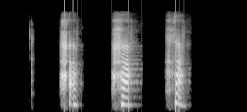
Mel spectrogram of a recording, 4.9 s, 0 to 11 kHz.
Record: exhalation_length: 4.9 s
exhalation_amplitude: 30162
exhalation_signal_mean_std_ratio: 0.32
survey_phase: beta (2021-08-13 to 2022-03-07)
age: 45-64
gender: Female
wearing_mask: 'No'
symptom_runny_or_blocked_nose: true
symptom_fatigue: true
symptom_fever_high_temperature: true
symptom_headache: true
smoker_status: Never smoked
respiratory_condition_asthma: false
respiratory_condition_other: false
recruitment_source: Test and Trace
submission_delay: 2 days
covid_test_result: Positive
covid_test_method: LFT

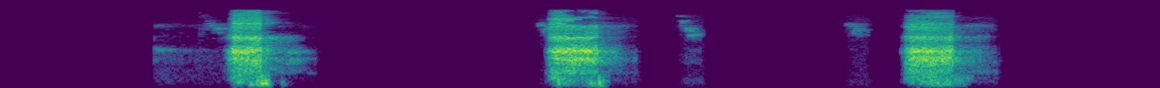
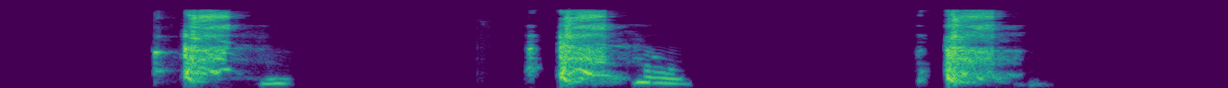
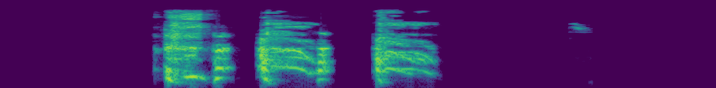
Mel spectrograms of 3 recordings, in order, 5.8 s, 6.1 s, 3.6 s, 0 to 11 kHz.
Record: exhalation_length: 5.8 s
exhalation_amplitude: 31725
exhalation_signal_mean_std_ratio: 0.29
three_cough_length: 6.1 s
three_cough_amplitude: 31797
three_cough_signal_mean_std_ratio: 0.31
cough_length: 3.6 s
cough_amplitude: 29264
cough_signal_mean_std_ratio: 0.37
survey_phase: alpha (2021-03-01 to 2021-08-12)
age: 18-44
gender: Female
wearing_mask: 'No'
symptom_none: true
smoker_status: Never smoked
respiratory_condition_asthma: false
respiratory_condition_other: false
recruitment_source: REACT
submission_delay: 2 days
covid_test_result: Negative
covid_test_method: RT-qPCR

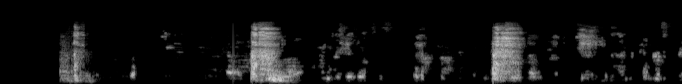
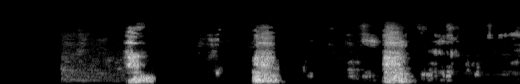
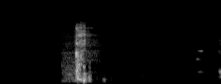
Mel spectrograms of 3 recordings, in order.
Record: three_cough_length: 6.8 s
three_cough_amplitude: 30569
three_cough_signal_mean_std_ratio: 0.35
exhalation_length: 5.2 s
exhalation_amplitude: 29475
exhalation_signal_mean_std_ratio: 0.35
cough_length: 2.2 s
cough_amplitude: 19650
cough_signal_mean_std_ratio: 0.19
survey_phase: beta (2021-08-13 to 2022-03-07)
age: 45-64
gender: Male
wearing_mask: 'No'
symptom_fatigue: true
symptom_onset: 12 days
smoker_status: Never smoked
respiratory_condition_asthma: false
respiratory_condition_other: false
recruitment_source: REACT
submission_delay: 2 days
covid_test_result: Negative
covid_test_method: RT-qPCR
influenza_a_test_result: Negative
influenza_b_test_result: Negative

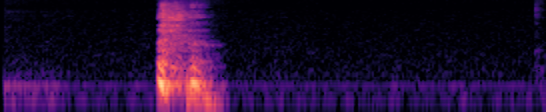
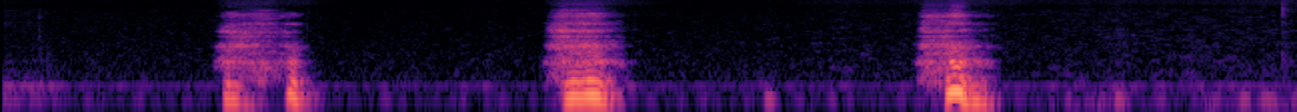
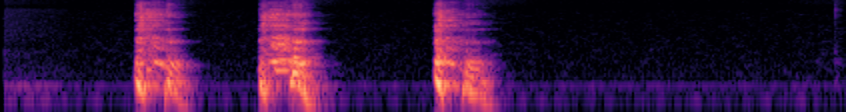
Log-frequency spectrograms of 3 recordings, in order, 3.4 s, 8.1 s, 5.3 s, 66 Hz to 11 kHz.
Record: cough_length: 3.4 s
cough_amplitude: 8314
cough_signal_mean_std_ratio: 0.2
exhalation_length: 8.1 s
exhalation_amplitude: 2459
exhalation_signal_mean_std_ratio: 0.28
three_cough_length: 5.3 s
three_cough_amplitude: 10793
three_cough_signal_mean_std_ratio: 0.31
survey_phase: beta (2021-08-13 to 2022-03-07)
age: 65+
gender: Male
wearing_mask: 'No'
symptom_none: true
smoker_status: Never smoked
respiratory_condition_asthma: false
respiratory_condition_other: false
recruitment_source: REACT
submission_delay: 1 day
covid_test_result: Negative
covid_test_method: RT-qPCR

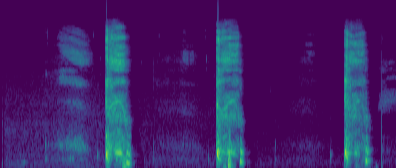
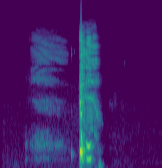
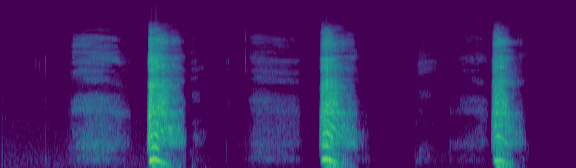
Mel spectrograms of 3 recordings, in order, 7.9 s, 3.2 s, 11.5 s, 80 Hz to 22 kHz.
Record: three_cough_length: 7.9 s
three_cough_amplitude: 32567
three_cough_signal_mean_std_ratio: 0.28
cough_length: 3.2 s
cough_amplitude: 32768
cough_signal_mean_std_ratio: 0.18
exhalation_length: 11.5 s
exhalation_amplitude: 29374
exhalation_signal_mean_std_ratio: 0.26
survey_phase: beta (2021-08-13 to 2022-03-07)
age: 18-44
gender: Female
wearing_mask: 'No'
symptom_none: true
smoker_status: Never smoked
respiratory_condition_asthma: false
respiratory_condition_other: false
recruitment_source: REACT
submission_delay: 2 days
covid_test_result: Negative
covid_test_method: RT-qPCR
influenza_a_test_result: Negative
influenza_b_test_result: Negative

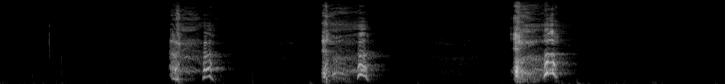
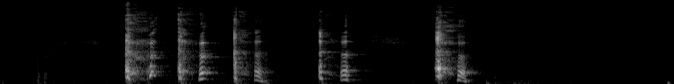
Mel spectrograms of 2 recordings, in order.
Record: three_cough_length: 7.3 s
three_cough_amplitude: 20359
three_cough_signal_mean_std_ratio: 0.27
cough_length: 6.7 s
cough_amplitude: 24275
cough_signal_mean_std_ratio: 0.25
survey_phase: alpha (2021-03-01 to 2021-08-12)
age: 65+
gender: Female
wearing_mask: 'No'
symptom_none: true
smoker_status: Current smoker (1 to 10 cigarettes per day)
respiratory_condition_asthma: false
respiratory_condition_other: false
recruitment_source: REACT
submission_delay: 1 day
covid_test_result: Negative
covid_test_method: RT-qPCR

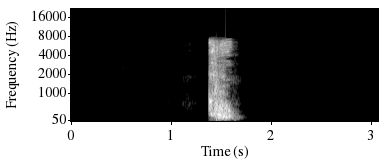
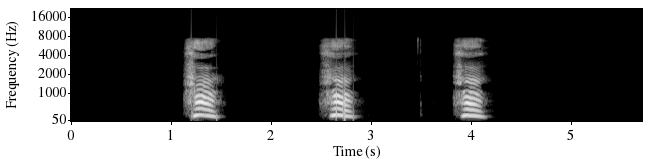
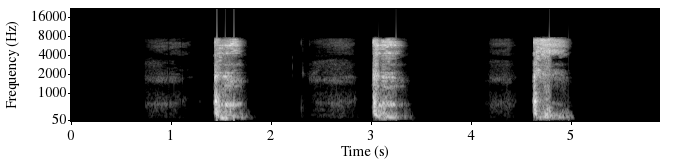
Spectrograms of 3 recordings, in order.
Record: cough_length: 3.1 s
cough_amplitude: 32768
cough_signal_mean_std_ratio: 0.23
exhalation_length: 5.7 s
exhalation_amplitude: 30663
exhalation_signal_mean_std_ratio: 0.29
three_cough_length: 5.9 s
three_cough_amplitude: 32767
three_cough_signal_mean_std_ratio: 0.32
survey_phase: beta (2021-08-13 to 2022-03-07)
age: 45-64
gender: Female
wearing_mask: 'No'
symptom_none: true
smoker_status: Ex-smoker
respiratory_condition_asthma: false
respiratory_condition_other: false
recruitment_source: REACT
submission_delay: 2 days
covid_test_result: Negative
covid_test_method: RT-qPCR
influenza_a_test_result: Negative
influenza_b_test_result: Negative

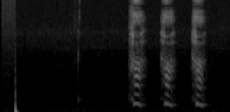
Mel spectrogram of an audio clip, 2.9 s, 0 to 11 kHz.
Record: exhalation_length: 2.9 s
exhalation_amplitude: 2014
exhalation_signal_mean_std_ratio: 0.28
survey_phase: beta (2021-08-13 to 2022-03-07)
age: 18-44
gender: Female
wearing_mask: 'No'
symptom_none: true
smoker_status: Never smoked
respiratory_condition_asthma: false
respiratory_condition_other: false
recruitment_source: REACT
submission_delay: 1 day
covid_test_result: Negative
covid_test_method: RT-qPCR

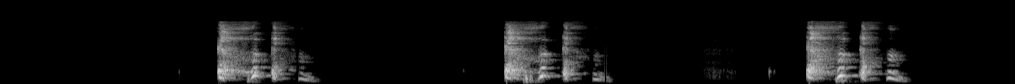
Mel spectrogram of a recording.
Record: three_cough_length: 10.2 s
three_cough_amplitude: 30074
three_cough_signal_mean_std_ratio: 0.3
survey_phase: beta (2021-08-13 to 2022-03-07)
age: 45-64
gender: Female
wearing_mask: 'No'
symptom_none: true
smoker_status: Never smoked
respiratory_condition_asthma: false
respiratory_condition_other: false
recruitment_source: REACT
submission_delay: 1 day
covid_test_result: Negative
covid_test_method: RT-qPCR
influenza_a_test_result: Negative
influenza_b_test_result: Negative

